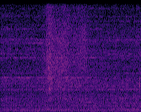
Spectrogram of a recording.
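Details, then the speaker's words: Refrigerator that had stopped cooling and was ticking, after a new relay was installed with the old overload kept: the compressor runs and the condenser fan gives a steady, even hum with a soft airy rush, working normally. "feel it the fan is on which it should be to draw hot air away and evaporate water and he should collect during defrosting"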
